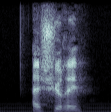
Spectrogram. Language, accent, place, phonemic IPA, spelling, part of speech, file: French, France, Lyon, /a.ʃy.ʁe/, hachurer, verb, LL-Q150 (fra)-hachurer.wav
- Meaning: to hachure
